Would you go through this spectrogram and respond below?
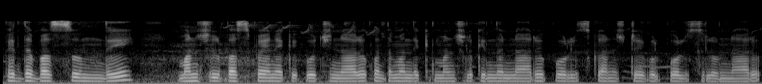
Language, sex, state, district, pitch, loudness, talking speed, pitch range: Telugu, female, Andhra Pradesh, Guntur, 150 Hz, -27 LUFS, 140 wpm, 145-155 Hz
